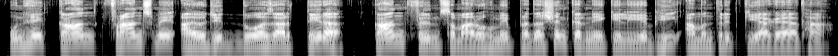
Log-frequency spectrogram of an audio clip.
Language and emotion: Hindi, neutral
